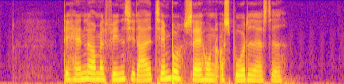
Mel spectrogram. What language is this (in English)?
Danish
